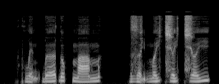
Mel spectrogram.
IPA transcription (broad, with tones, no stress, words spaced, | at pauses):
kwḛ˧˨nɓəː˨˦ ɗo˦˥p̚ma˨˦m | zə̰˧˨jmə˨˦jt͡ɕə˨˦j t͡ɕə˨˦j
